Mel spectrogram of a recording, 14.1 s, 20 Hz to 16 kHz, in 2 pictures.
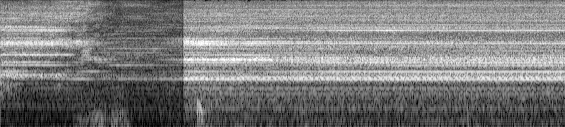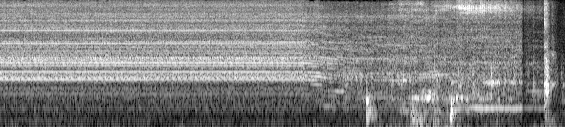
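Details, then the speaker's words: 1996 Ford F-250 7.3L Powerstroke with newly installed custom electric fuel (E-Fuel) system, front tank; pump whine starts quick and high-pitched, then drops to low pitch as it pulls fuel; normal priming. "so you heard the change in the pump all right you could hear it go from very very quick and high pitch to you know very low pitch"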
